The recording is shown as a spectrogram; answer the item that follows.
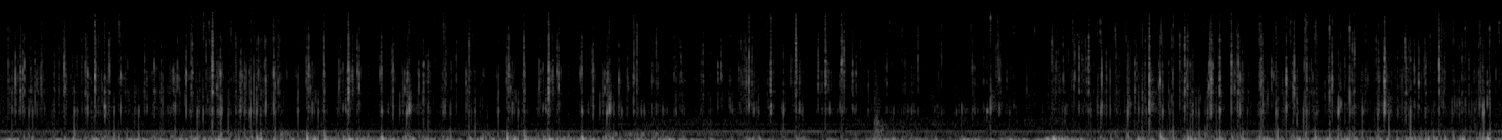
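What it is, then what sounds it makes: Plastic game controller, buttons mashed. Fingertips and thumbs rapidly press and mash the buttons of a hand-sized, hollow black plastic gamepad held in both hands. The result is a dense, continuous stream of quick, dry, clicky taps with bright edges, heard over a steady low hum.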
